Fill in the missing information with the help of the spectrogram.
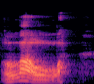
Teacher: Think of the difference between light and dark L in English, where my accent, for example, has the difference between light L at the beginning of syllables and dark L at the end, like in lull. The one at the end is velarized, where the body of the tongue is bunched up at the back of the mouth to produce a lower pitch sound.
